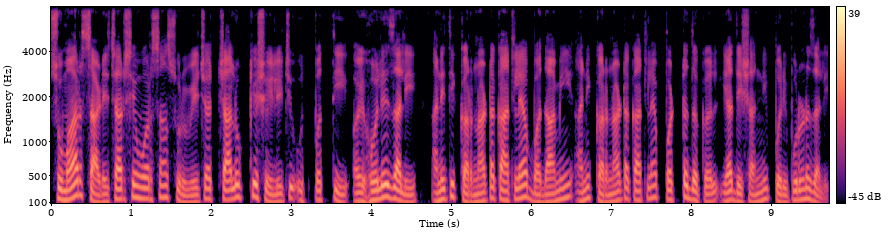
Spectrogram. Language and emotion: Goan Konkani, neutral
